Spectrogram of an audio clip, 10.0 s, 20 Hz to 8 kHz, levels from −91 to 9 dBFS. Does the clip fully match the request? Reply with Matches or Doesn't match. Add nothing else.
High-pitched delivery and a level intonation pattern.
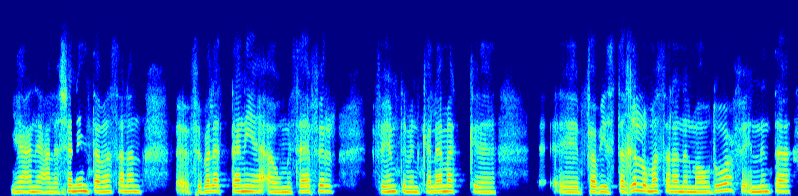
Matches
